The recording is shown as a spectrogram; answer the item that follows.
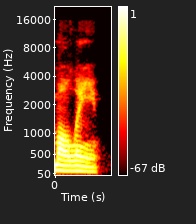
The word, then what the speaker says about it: Moline: with when that the interior on that one I think was Carl Moline, and I did look that up, and it is pronounced Moline. So it's like Matthew Modine, but Carl Moline.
